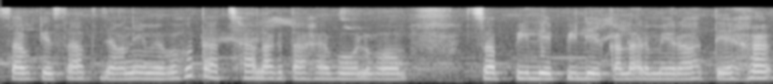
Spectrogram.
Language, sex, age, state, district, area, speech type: Hindi, female, 30-45, Bihar, Madhepura, rural, spontaneous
